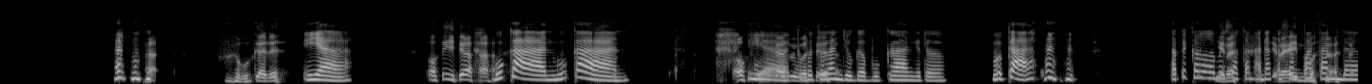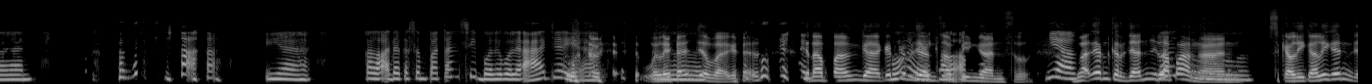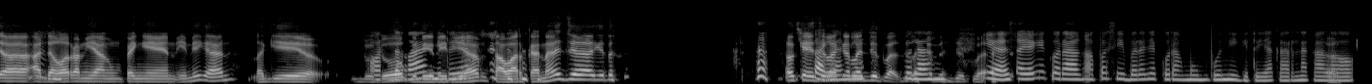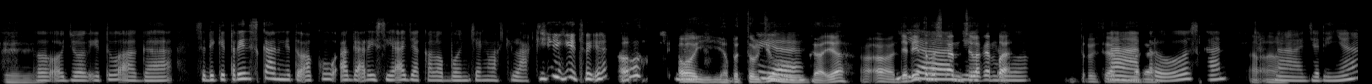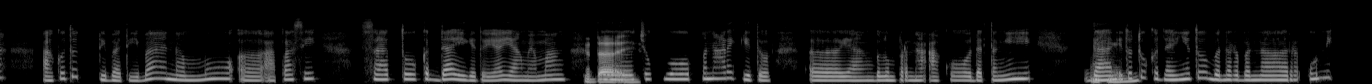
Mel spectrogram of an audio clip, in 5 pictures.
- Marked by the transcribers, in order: chuckle; tapping; laughing while speaking: "bukan ya?"; laughing while speaking: "Oh, iya"; chuckle; other background noise; laughing while speaking: "ya?"; laughing while speaking: "bukan"; laughing while speaking: "Kira kirain, Mbak"; chuckle; laugh; chuckle; laugh; laughing while speaking: "Wah, weh. Boleh boleh aja, Mbak, kan"; chuckle; laugh; chuckle; chuckle; laughing while speaking: "laki-laki gitu ya"
- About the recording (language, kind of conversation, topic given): Indonesian, podcast, Bagaimana biasanya kamu menemukan tempat-tempat tersembunyi saat jalan-jalan di kota?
